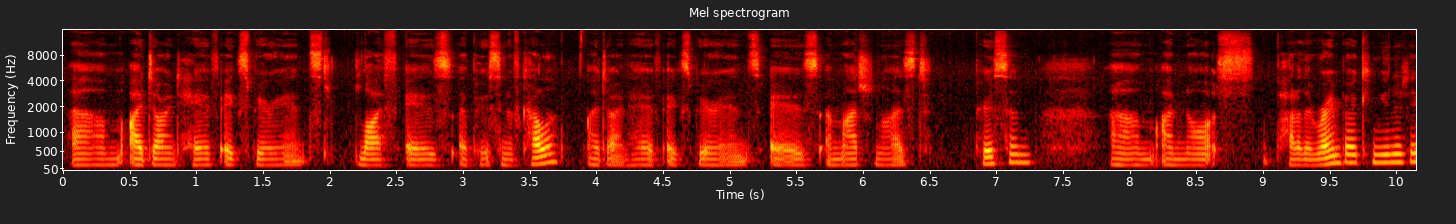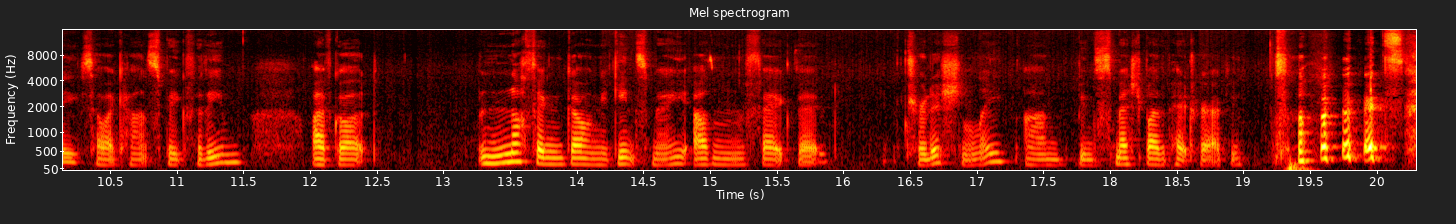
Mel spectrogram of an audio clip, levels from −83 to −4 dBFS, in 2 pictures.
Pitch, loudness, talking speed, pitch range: 155 Hz, -30 LUFS, 150 wpm, 145-190 Hz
